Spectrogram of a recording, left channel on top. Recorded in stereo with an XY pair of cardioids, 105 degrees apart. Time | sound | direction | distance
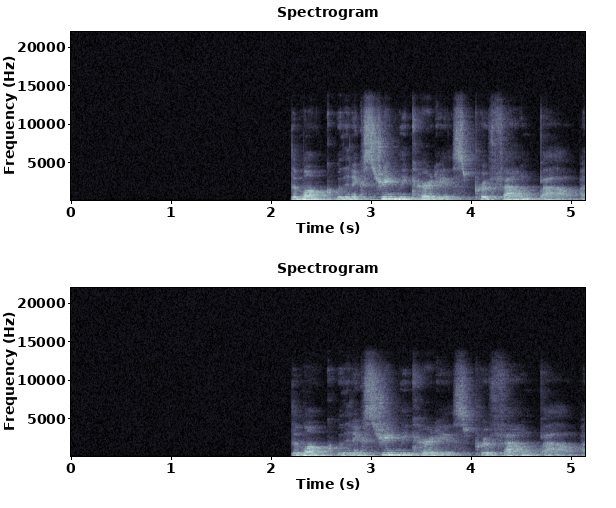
2.2 | a woman speaking | 60° left | 0.6 m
